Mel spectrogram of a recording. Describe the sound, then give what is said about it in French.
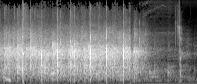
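A crowd claps steadily for about three seconds, a dense patter with a few sharper individual claps, then the applause thins and fades out with a last scattered clap or two. “propose qu'on les applaudisse.”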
